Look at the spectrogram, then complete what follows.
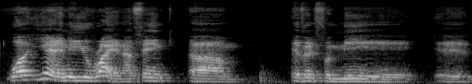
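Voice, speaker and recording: Noticeable background noise runs behind a man speaking at a fairly slow pace. His pitch is medium, with ordinary pitch variation. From Benin, West Africa. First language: not English; multilingual. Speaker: financial planner. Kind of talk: interview conversation. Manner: halting, frequent repetitions and fillers.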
